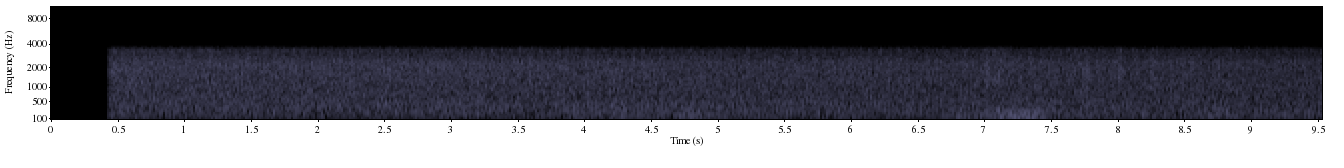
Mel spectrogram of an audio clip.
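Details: After a short silence, a constant hiss of static noise begins and runs to the end without any animal call.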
